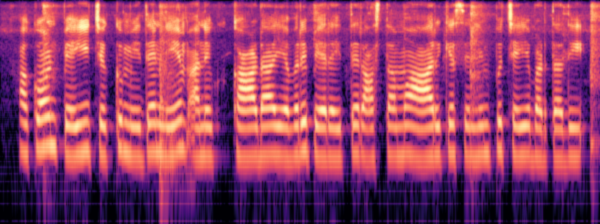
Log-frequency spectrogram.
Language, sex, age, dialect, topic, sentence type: Telugu, female, 51-55, Southern, banking, statement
